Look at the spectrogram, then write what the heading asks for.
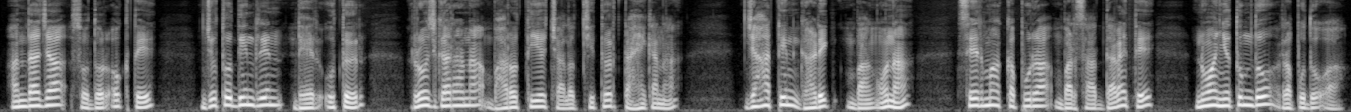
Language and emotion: Santali, neutral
